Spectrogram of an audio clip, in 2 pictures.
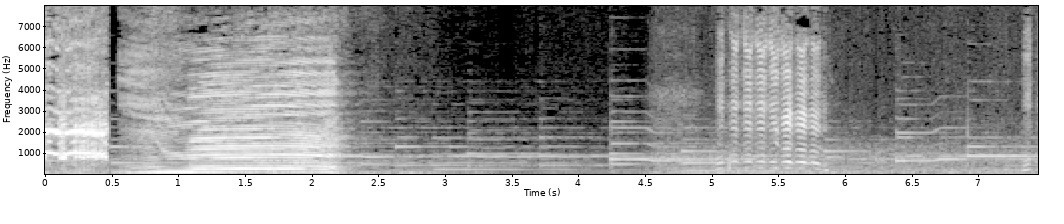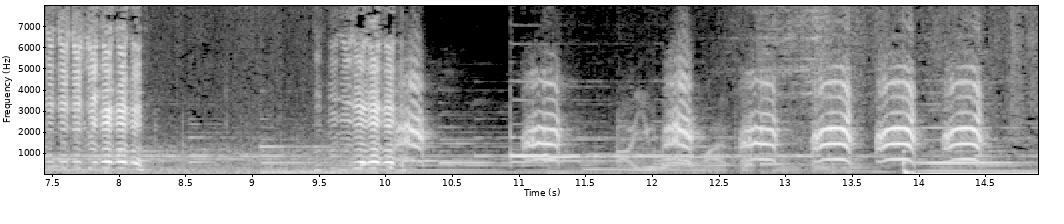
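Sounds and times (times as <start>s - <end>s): background music with sustained notes: 0.0s - 14.9s
young goat bleating: 5.0s - 5.9s, 7.3s - 8.3s, 9.4s - 10.3s.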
